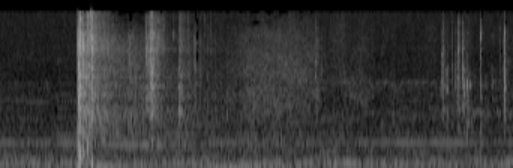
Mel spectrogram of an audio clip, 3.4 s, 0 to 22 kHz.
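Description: Beeman Underlever .177 PCP air rifle firing a single sharp, close crack at a can, followed by a few faint distant ticks and quiet ambience.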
